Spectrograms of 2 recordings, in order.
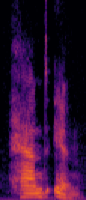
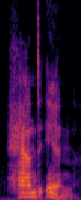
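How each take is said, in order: No difference in how they are said.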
